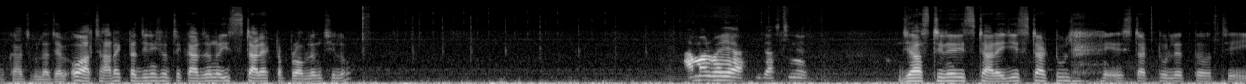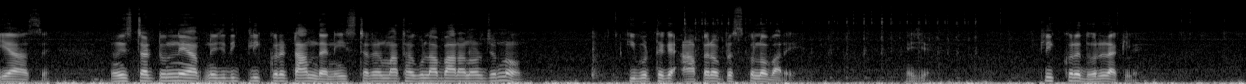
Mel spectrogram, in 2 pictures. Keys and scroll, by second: 5.1 ctrl+space, 6.5 ctrl+space, 11.6 space, 19.4 Up, 19.6 Up, 19.8 Up, 19.9 Up, 20.0 Up, 20.2 Up, 20.5 Up, 20.7 Up, 21.0 Up, 21.2 Up, 21.4 Up.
